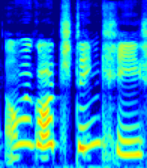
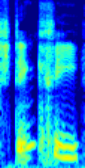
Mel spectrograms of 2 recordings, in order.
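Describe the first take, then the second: First: Sudden high squeal of alarm; mock panic. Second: Said in the usual way. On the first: Imagining she smells, mock panicked squeal. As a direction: shriek it up high in mock horror. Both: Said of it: "und so bin".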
